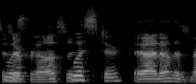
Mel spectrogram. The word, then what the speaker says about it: Worcester: of my childhood and do people in waster pronounced that way sir or is it like Wooster it's an awesome Wooster yeah I know there's an action well Wooster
